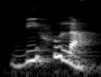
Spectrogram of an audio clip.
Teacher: মূল শব্দে কিন্তু হ ছিল না, এখানে পরিবর্তিত শব্দের মধ্যে দেখো হয়ের আগমন ঘটেছে মাঝে, তাই একে বলা হচ্ছে কি হ শ্রুতি।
